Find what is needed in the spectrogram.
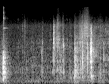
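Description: Pages of a thick handmade paper junk journal being turned by hand: a sharp tap right at the start, then paper rustling from about a second in.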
